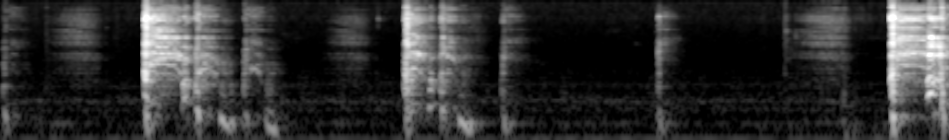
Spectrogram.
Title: More Morning Coughing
